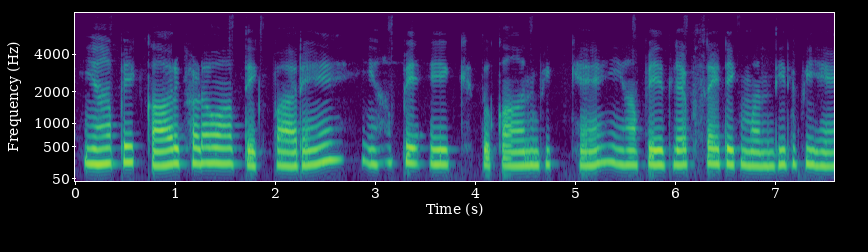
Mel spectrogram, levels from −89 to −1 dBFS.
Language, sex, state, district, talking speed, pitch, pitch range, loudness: Hindi, female, Rajasthan, Churu, 205 wpm, 225 Hz, 215-240 Hz, -22 LUFS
